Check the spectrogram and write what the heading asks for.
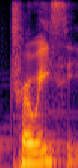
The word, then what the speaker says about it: Troisi: back again Mr troisi is that how I say your last name you actually said it right say it again Troy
